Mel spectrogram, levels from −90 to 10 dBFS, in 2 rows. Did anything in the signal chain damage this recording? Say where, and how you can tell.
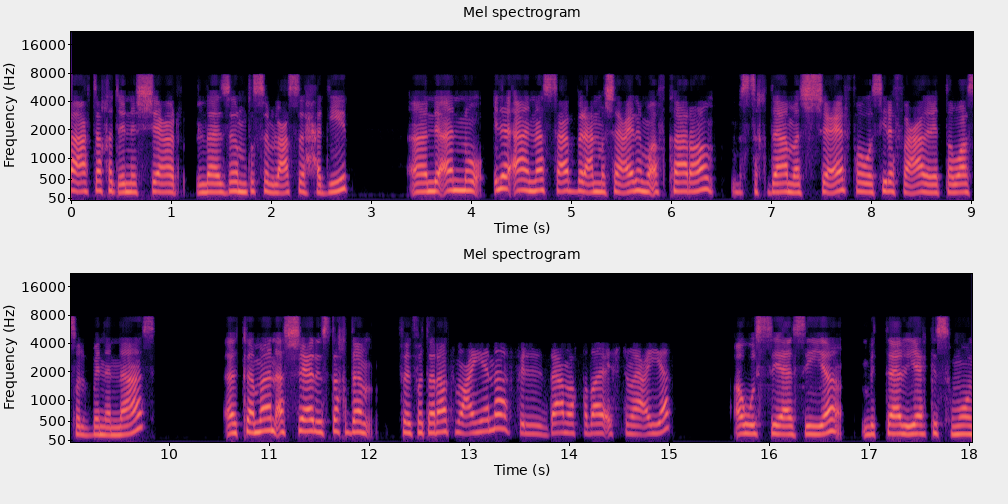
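Yes. At the codec stage, the whole clip has plainly audible coding damage and nothing above 7.7 kHz. The smeared, hissy texture likely comes from Nellymoser compression, at a setting that fits a 32 kbps stream. That codec spends a fixed bit budget on short blocks, so weaker bands receive no bits and are filled with synthetic noise. That noise fill sits around the speech, and the coarse block coding blurs its detail.

At the input device or driver stage, from 12.79 s to 15.04 s, right after "كمان الشعر يستخدم في", the bandwidth drops abruptly to nothing above 3.6 kHz. A new noise floor appears about 40 dB below the speech. The level stays about the same and there is no gap at the switch. The full band returns at 15.04 s. This pattern likely reflects the input switched to a poorer device with its own narrower response and noise.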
